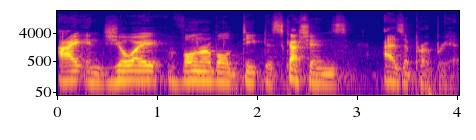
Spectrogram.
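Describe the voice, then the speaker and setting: A man with a bright, sharp tone at a moderate pace. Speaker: podcast co-host. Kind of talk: casual chat. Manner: halting, occasional stutter.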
